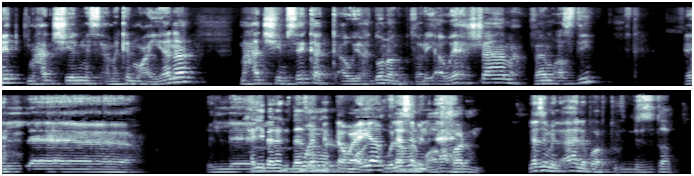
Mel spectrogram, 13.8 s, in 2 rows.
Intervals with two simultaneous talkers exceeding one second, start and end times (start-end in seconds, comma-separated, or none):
9.5-11.6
